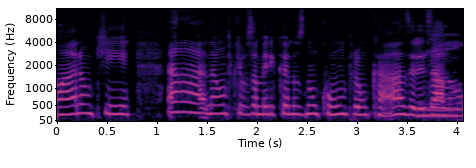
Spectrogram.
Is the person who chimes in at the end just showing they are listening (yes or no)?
no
